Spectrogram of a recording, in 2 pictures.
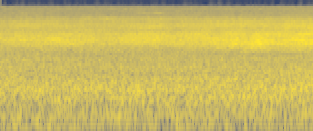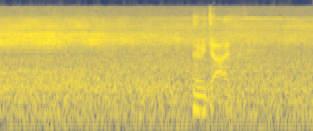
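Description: An aircraft on the runway at Brisbane Airport at night, a broad steady engine roar holding for several seconds at moderate distance, with a brief spoken remark near the end.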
